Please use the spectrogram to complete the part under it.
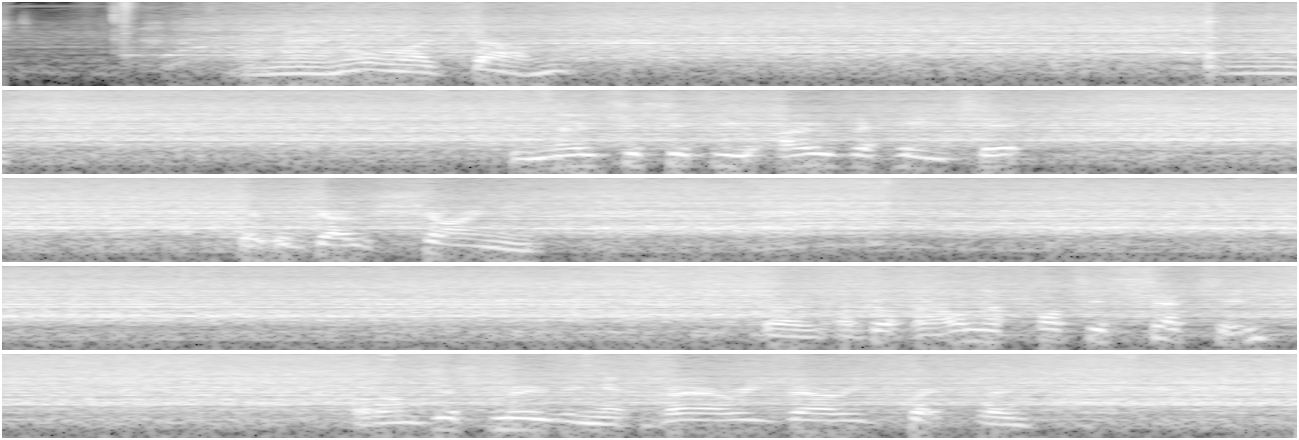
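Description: A hair dryer blows with a steady whirring rush of air.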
